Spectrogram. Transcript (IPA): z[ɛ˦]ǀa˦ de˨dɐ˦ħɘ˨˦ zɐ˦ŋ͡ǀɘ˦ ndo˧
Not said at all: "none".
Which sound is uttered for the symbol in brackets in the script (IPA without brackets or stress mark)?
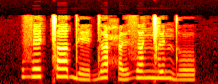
ɛ˦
